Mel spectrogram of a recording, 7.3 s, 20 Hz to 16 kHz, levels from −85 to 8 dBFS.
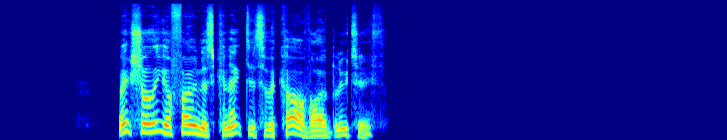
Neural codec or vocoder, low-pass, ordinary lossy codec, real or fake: codec, 44.1 kHz, 3.4 kbps, Pupu-Codec; 14.4 kHz; none; fake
